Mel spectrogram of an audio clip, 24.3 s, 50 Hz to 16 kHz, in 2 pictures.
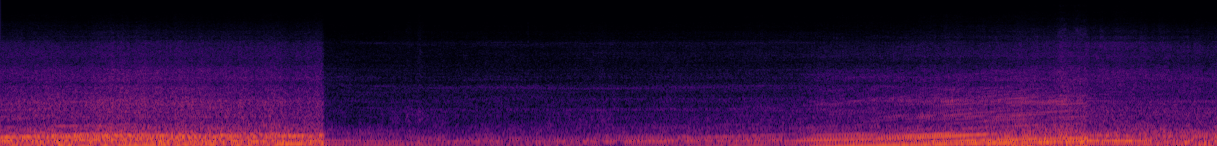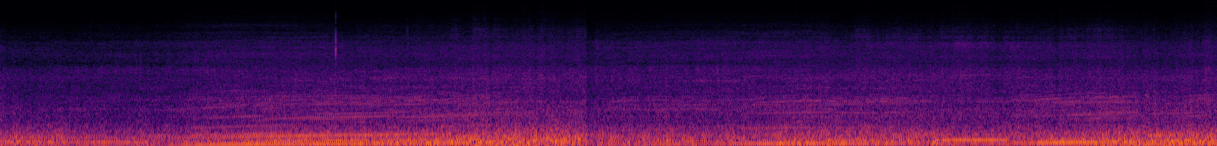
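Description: A 2025 Suzuki GSX-8TT motorcycle engine riding through a tunnel, loud and close, with revving rising and falling through gear changes and a booming enclosed echo.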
